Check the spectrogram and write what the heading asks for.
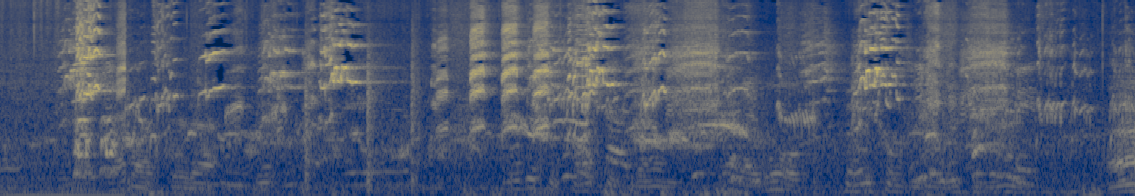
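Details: Rainbow lorikeets bullying much bigger birds, including sulphur-crested cockatoos and bush turkeys. Harsh, shrill screeches and squawks come in rapid irregular bursts, several overlapping, with a man's voice talking between them.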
